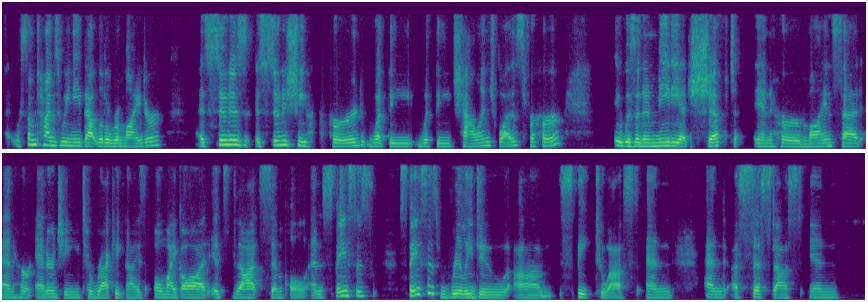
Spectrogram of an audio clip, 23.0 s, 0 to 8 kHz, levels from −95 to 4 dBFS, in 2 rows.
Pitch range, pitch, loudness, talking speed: 160-200 Hz, 175 Hz, -25 LUFS, 145 wpm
